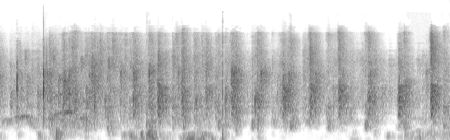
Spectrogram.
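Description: An audience at a book event applauds an author being introduced before she reads from her memoir, in a dense, steady patter of many overlapping hand claps that holds at an even loudness for several seconds, with no one speaking over it.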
